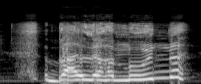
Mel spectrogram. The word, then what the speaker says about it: Balhamun: You have to pronounce it like that because otherwise it doesn't work. Balhamun.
